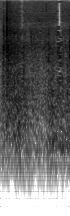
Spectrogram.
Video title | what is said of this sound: WWII USMC Poncho Restore | it doesn't sound so much like cardboard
